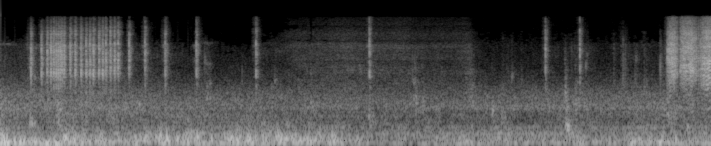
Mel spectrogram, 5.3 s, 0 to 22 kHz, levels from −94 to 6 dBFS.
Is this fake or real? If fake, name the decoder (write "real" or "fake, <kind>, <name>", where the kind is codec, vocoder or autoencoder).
fake, vocoder, BigVGAN v2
